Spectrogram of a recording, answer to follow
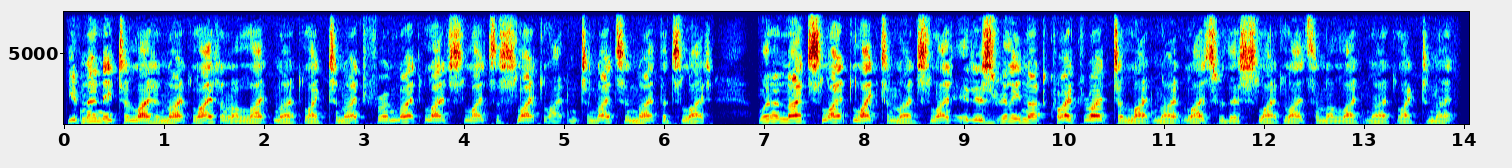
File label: Microphone Test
